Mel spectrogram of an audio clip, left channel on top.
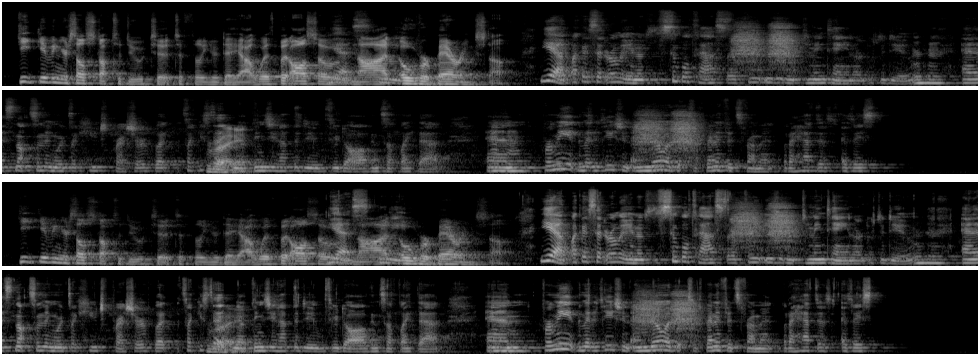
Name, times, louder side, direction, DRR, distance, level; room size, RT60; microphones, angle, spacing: voice 1, 0.2-5.0 9.1-9.4 11.8-12.2 14.6-15.0, left 3 dB, 60° left, 8 dB, 0.8 m, -30 dB
voice 2, 3.2-4.1 5.2-18.5, right 5 dB, 70° right, 10 dB, 0.8 m, -33 dB
sound 1, 7.3-8.1 9.6-9.7 10.6-11.4 11.8-11.9 13.8-13.9 16.0-16.8, right 2 dB, 40° right, 3.8 m, -33 dB
15.0 x 5.5 x 5.5 m, 0.85 s
head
